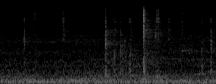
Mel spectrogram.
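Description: A few light clicks of computer keys or a mouse, the loudest about one and a half seconds in, over a low steady hum.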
